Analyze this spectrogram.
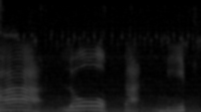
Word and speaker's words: โลกนิติ: ของ โครง สุภาษิต โดย คำ นี้ เนี่ย อ่าน ว่า โลก กนิต นะ คำ นี้ เนี่ย มี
